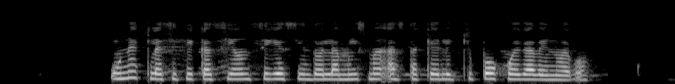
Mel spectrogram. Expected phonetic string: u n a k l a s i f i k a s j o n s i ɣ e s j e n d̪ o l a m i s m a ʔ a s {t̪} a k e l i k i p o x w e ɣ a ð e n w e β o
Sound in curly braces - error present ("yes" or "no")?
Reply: no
